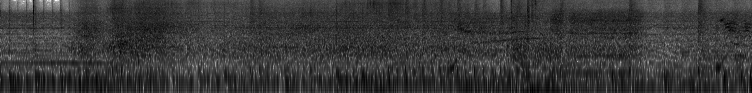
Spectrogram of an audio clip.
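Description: Soundtrack music mixed over a school bus's engine running hard, with a steady rushing noise as its rear wheel spins and throws up smoke.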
